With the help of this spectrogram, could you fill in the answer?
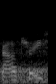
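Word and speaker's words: Báthory: So her name's Balshree. She's named after, it's spelled Bathory.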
